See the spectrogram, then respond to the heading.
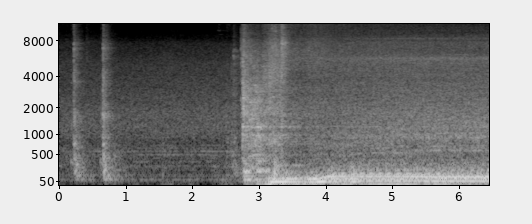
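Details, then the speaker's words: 1969 Plymouth Fury III V8: a few clicks, quick start, then even steady idle; the earlier ping from the harmonic balancer and top-end noise are gone, seemingly fixing itself. "saying the little ping from the harmonic Cal there is gone not hearing anything up top [Applause] anymore it actually sounds good now"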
